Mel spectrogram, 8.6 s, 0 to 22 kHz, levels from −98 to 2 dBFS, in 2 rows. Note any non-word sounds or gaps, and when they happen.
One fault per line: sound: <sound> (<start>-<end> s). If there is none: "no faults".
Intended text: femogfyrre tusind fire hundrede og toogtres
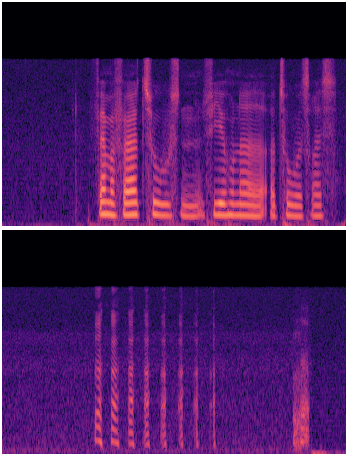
sound: laugh (5.5-7.0 s)
sound: laugh (7.9-8.2 s)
